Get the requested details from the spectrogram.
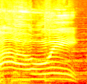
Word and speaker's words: Bowie: David Bowie, come si pronuncia? – Bowie.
